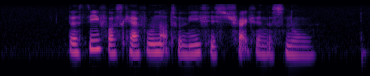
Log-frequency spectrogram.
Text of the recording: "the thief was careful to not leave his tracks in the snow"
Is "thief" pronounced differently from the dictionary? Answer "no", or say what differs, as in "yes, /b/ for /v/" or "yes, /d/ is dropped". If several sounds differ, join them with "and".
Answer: no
